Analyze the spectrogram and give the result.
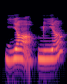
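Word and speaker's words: minha: یہ جو اسپیلنگ ہے این آ رہا ہے، این ایچ، لیکن ہم این کو جو ہے وہ پروناؤنس نہیں کر رہے. ہم این نہیں پڑھ رہے، ہم پڑھ رہے ہیں میا.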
